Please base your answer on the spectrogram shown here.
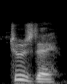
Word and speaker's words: Tuesday: word here is Tuesday the E does not make a sound so instead of saying Tuesday it's TW Tuesday Tuesday good all right excellent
